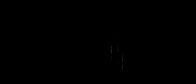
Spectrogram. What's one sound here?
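A large audience suddenly breaks into applause in a big hall.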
